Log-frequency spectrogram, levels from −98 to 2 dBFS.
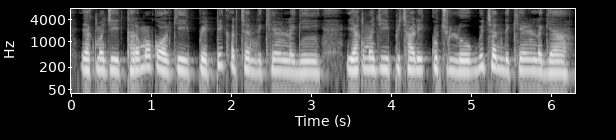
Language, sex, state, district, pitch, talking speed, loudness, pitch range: Kumaoni, male, Uttarakhand, Uttarkashi, 165 Hz, 170 wpm, -16 LUFS, 155-180 Hz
